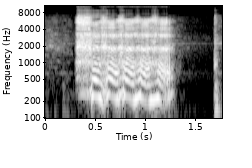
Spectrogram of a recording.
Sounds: Laughter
